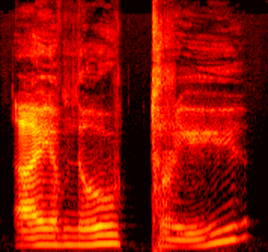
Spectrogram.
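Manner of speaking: loud, very slow, high, drawn-out tree voice. Doing the Treebeard bit the film was expected to drop: Treebeard voice. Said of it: "trying to do a John Rhys Davies tree beard".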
